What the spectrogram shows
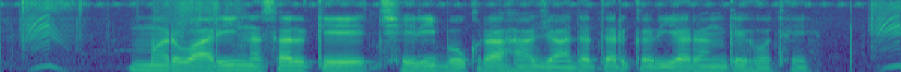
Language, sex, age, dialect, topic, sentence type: Chhattisgarhi, male, 18-24, Western/Budati/Khatahi, agriculture, statement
